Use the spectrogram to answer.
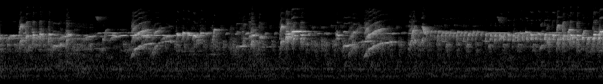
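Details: Caged Spanish timbrado canary from last season singing, steady high rolling trills broken by quick rising and falling sweeps, the phrases running together almost without pause.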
